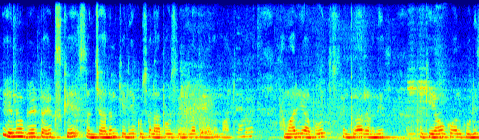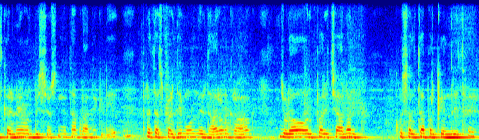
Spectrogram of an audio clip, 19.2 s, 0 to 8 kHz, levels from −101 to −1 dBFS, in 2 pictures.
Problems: constant background noise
